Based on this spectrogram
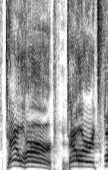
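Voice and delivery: high-pitched loud frantic scream. A narrator's reading. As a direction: scream an order across the cabin. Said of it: "looked at me and screamed".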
